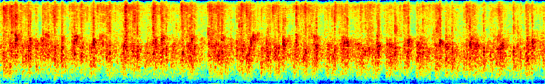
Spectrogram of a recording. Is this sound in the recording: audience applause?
yes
